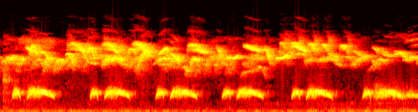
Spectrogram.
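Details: Spotted dove coos, low hollow double notes repeated about every second, almost drowned by a constant loud chorus of high twittering birds.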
